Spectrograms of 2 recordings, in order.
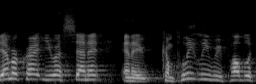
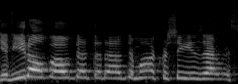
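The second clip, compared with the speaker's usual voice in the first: mocking Nancy Pelosi; 8 semitones higher than usual. To the audience, mocking Pelosi's debate-stage warning in a higher voice. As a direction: parody a politician's doom-laden warning. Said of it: "she's like".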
